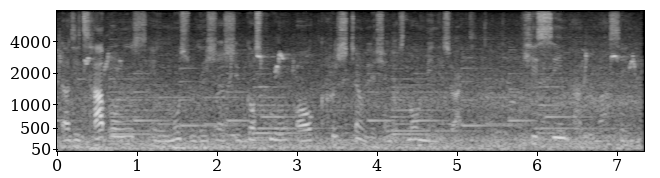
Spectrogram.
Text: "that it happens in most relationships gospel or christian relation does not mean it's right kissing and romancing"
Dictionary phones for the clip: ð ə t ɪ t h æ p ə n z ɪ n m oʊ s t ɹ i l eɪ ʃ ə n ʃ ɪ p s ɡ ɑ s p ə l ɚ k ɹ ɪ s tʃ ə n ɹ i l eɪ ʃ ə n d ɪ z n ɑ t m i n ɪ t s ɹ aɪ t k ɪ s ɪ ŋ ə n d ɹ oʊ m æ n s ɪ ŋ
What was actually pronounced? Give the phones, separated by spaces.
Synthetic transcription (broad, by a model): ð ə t ɪ t h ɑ p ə n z ɪ n m oʊ s t ɹ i l eɪ ʃ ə n ʃ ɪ p ɡ ɑ s p ə l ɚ k ɹ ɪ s tʃ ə n ɹ i l eɪ ʃ ə n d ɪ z n ɑ t m i n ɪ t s ɹ aɪ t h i s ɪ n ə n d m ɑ s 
